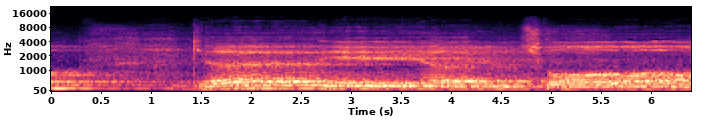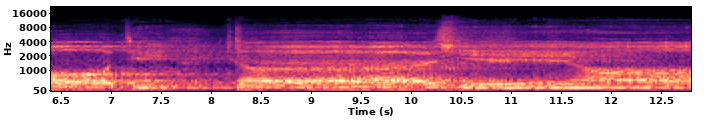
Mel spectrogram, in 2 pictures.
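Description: Monastic male choir singing Greek Orthodox Byzantine chant: a wavering melodic line over a steady low held drone note (the ison). The melody pauses briefly about a second in and again around seven to eight seconds, then comes back in.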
